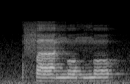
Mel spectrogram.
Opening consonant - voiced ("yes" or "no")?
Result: no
